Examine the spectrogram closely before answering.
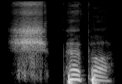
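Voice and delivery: loud shushing; Daddy Pig. Acted. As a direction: shush a noisy child firmly. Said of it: "says Daddy Pig".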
